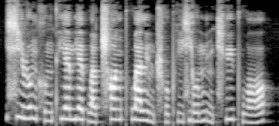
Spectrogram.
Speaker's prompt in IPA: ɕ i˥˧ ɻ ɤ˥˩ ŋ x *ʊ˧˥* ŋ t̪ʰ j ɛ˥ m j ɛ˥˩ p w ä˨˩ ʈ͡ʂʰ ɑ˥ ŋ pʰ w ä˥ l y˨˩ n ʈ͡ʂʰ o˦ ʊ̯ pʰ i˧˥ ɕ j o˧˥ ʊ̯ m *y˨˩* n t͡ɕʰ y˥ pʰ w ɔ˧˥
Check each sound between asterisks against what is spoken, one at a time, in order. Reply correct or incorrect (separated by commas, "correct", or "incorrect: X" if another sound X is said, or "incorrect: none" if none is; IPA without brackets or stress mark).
correct, correct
